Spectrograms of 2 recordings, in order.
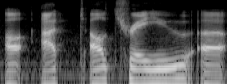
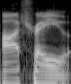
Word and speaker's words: Atreyu: My screen name is not good at pointing out how to say it, so it's Atreyu, Atreyu. Oh, I see. Atreyu, okay.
